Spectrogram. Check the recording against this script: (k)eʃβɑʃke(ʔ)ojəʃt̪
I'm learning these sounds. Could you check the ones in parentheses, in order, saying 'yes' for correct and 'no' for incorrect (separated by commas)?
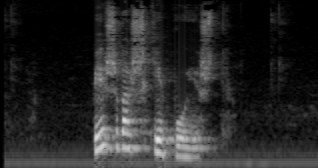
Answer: no, no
